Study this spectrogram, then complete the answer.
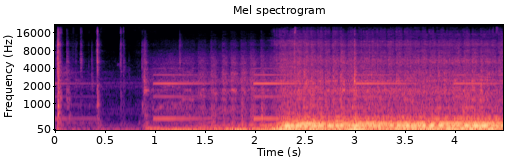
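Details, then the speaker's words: Junk 4x4 dragged home, owner says something is really wrong with it: a few clicks of cranking, then the engine catches into a rough, ragged, uneven run; cause not yet known. "And I just don't want to have to be trying to move it every time it snows, you know what I mean? You know what? I started to do a video about this thing, trying to see what's wrong with it. I'll put a little clip in here. You can see how bad it sounds."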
